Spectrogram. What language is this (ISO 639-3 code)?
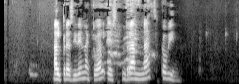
cat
